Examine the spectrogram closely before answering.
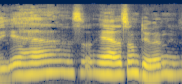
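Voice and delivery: high, soft, unsure yeah; mildly acted sheepish bluff; unconvincing agreement. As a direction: feebly go along with his guess. Bluffing to suspicious customs man.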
